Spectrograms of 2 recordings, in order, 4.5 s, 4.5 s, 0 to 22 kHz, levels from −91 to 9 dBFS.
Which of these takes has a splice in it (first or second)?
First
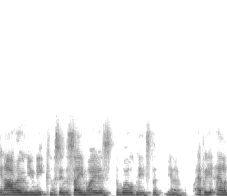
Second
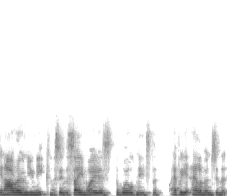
second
